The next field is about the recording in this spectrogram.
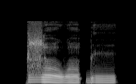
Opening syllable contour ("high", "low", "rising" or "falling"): falling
